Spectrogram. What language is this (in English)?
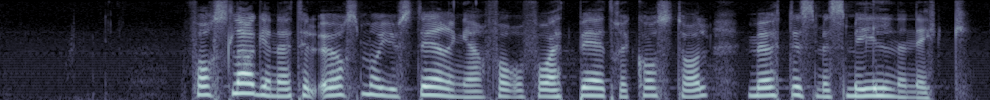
Norwegian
